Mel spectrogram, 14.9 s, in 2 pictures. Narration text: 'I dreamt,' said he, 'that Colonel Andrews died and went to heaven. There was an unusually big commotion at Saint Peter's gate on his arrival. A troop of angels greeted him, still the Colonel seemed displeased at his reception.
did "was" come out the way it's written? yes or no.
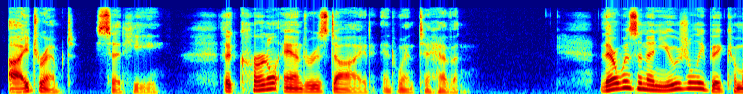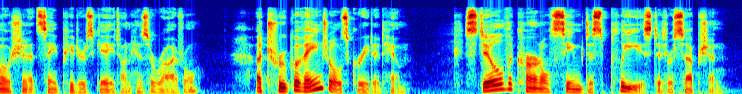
yes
